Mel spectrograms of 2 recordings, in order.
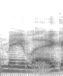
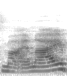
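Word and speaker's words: Maileg: right we call it may leg I think it is actually pronounced my lie but we really do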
